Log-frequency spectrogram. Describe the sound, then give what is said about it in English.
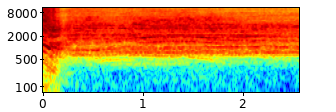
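A large crowd erupts in loud, sustained shouting of hallelujah in praise of the Lord, answering a preacher's call, a dense wall of many voices that holds steady for a few seconds without a single voice standing out. “Somebody shout hallelujah!”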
